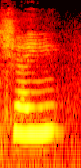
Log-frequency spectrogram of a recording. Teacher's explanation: اس کو یائلین کہتے ہیں جب یائے ساکن سے پہلے زبر آئے، اس کو ہم جھکا کر پڑھتے ہیں اور کھینچ کر بھی نہیں ادا کریں گے۔ اعوذ باللہ من الشئی، اس کو شائع نہیں پڑھیں گے اور کھینچیں گے بھی نہیں۔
